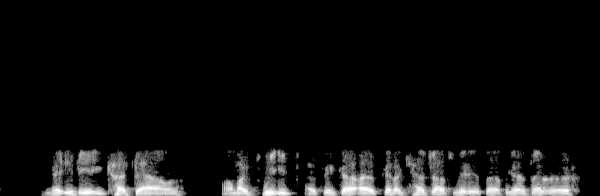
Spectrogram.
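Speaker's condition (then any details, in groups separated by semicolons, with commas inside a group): Muscular dystrophy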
